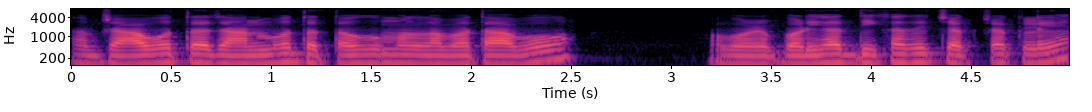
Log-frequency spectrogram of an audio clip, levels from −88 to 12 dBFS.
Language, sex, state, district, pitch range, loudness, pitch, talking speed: Chhattisgarhi, male, Chhattisgarh, Rajnandgaon, 125-140 Hz, -28 LUFS, 130 Hz, 130 wpm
